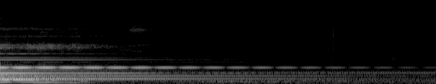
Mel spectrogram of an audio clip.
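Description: The final strummed chord on an acoustic guitar ringing out and slowly fading away.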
